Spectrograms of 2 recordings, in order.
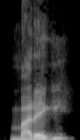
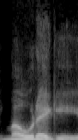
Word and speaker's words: Mauregui: Maregi. Mauregui is right.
